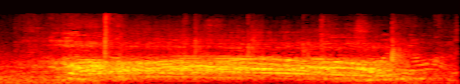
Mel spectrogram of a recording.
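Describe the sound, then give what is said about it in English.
A crowd of a few hundred students watching Watson answer Toronto in Final Jeopardy lets out a collective gasp that swells into a loud, sustained groan of many voices, lasting about three seconds before fading. “Lots of people are paying attention to this, and you'll hear their gasp when Watson answered that question, Toronto, not even an American city.”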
